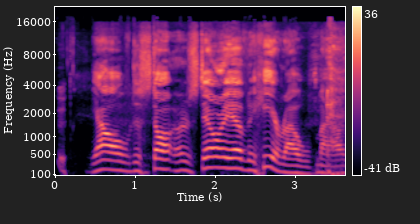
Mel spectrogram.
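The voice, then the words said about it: Put-on Arkansas accent. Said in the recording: “say that with an Arkansas accent?”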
